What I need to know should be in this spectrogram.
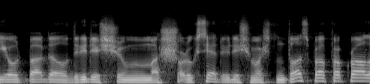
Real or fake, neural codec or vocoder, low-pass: fake; codec, 24 kHz, 0.9 kbps, WavTokenizer, small release; 10.8 kHz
